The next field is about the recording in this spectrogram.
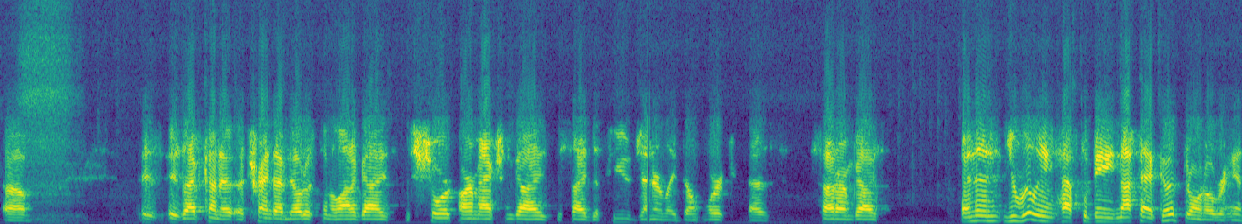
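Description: A man speaks at a moderate pace in an unremarkable speaking voice. His pitch sits in the medium range, with ordinary variation. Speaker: retired baseball pitcher. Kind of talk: radio interview.

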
